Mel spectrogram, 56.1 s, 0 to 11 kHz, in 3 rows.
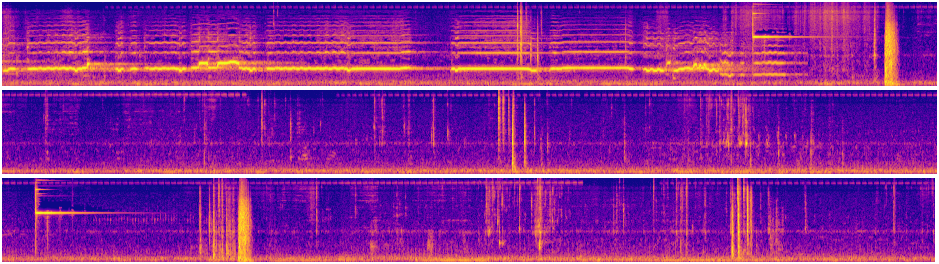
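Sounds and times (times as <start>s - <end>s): low steady rumble: 0.0s - 56.0s
water lapping and sloshing: 32.3s - 35.3s, 43.8s - 49.9s.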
